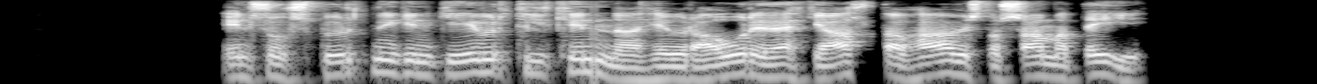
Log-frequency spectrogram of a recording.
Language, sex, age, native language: Icelandic, male, 20-29, Icelandic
